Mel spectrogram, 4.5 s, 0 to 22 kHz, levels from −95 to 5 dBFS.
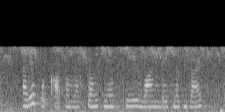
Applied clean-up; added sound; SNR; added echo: none; Rain; 10 dB; reverberation time 1.3 s.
